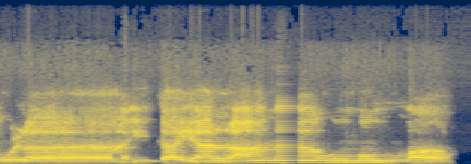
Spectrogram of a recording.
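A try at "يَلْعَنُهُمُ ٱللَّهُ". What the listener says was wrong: Nah, hati-hati, yal'anu, bukan yal'ana.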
